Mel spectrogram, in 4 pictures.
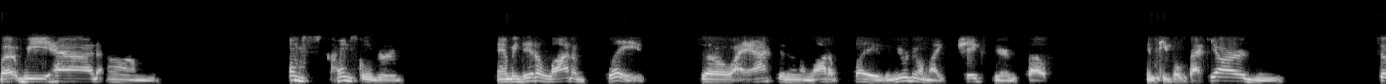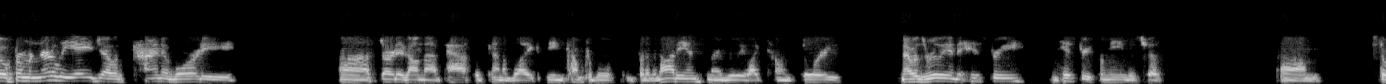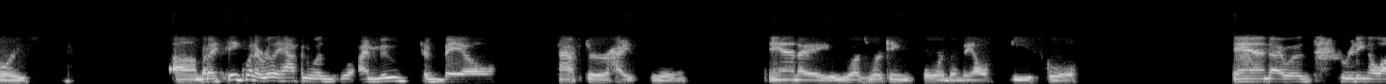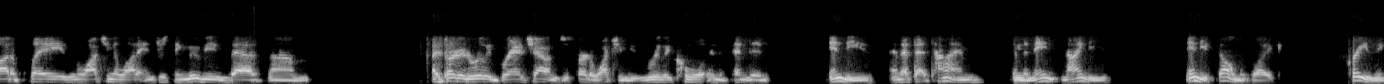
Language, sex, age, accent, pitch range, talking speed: English, male, 30-49, American, 100-135 Hz, 160 wpm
